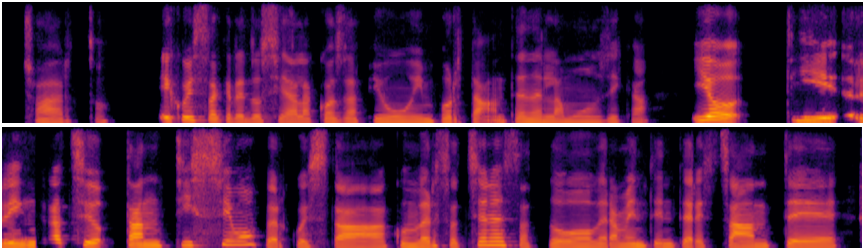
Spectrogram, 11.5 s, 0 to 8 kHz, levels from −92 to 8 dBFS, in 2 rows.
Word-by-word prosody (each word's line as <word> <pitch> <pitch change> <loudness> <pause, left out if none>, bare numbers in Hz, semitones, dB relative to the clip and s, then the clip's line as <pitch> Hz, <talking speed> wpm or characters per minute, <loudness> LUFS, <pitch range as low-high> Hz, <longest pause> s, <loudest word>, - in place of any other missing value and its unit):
Certo, 170 -1 -8 0.3
e 210 - 0
questa 220 -1 +1
credo 175 -3 -5
sia 170 -1 -4
la 170 0 -5
cosa 175 0 -6
più 170 -1 -5
importante 170 0 -5
nella 170 -1 -3
musica. 160 0 -9 0.3
Io 225 -3 +7 0.2
ti 205 -3 +4
ringrazio 205 +1 +2
tantissimo 210 +7 +2
per 155 - -3
questa 160 -2 +1
conversazione, 185 +6 0
è - - +3
stato 170 -4 -3
veramente 175 +2 -2
interessante, 175 -1 0
175 Hz, 115 wpm, -24 LUFS, 170-200 Hz, 0.3 s, Io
